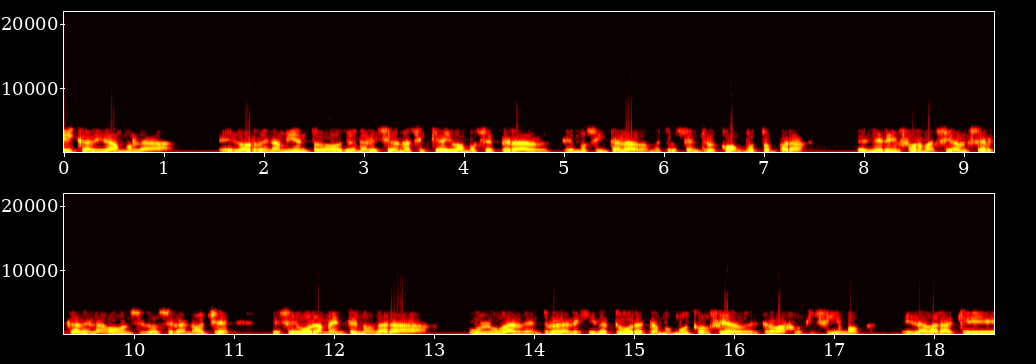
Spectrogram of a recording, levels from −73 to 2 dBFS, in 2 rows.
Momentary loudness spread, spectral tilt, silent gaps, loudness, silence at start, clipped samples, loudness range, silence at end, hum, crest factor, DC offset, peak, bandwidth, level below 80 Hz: 9 LU; -7 dB/octave; none; -20 LUFS; 0 s; under 0.1%; 2 LU; 0 s; none; 16 dB; under 0.1%; -4 dBFS; 5.4 kHz; -62 dBFS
